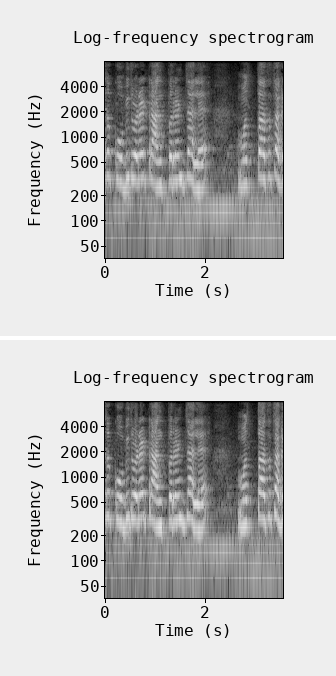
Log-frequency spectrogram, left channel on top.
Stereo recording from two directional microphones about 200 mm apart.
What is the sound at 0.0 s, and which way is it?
A woman's voice, 30° right (ahead or behind).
